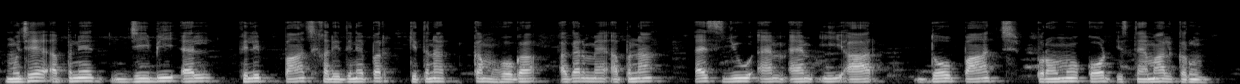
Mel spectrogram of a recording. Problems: constant background noise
